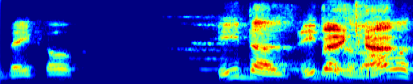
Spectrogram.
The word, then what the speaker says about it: Bacot: Bacot.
